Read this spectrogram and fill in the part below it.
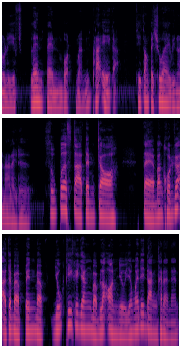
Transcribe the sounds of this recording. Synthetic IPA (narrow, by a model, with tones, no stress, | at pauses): o˧li˦˥fle˥˩npe˧nbo˨˩t̪̚mɯ˩˦ənpʰɾa˦˥ʔeː˨˩k̚ʔa̰˨˩ | t̪ʰiː˥˩t̪ɔ˥˩ŋpa˧jt͡ɕʰu˥˩əjwi˧˥noː˧naː˥˩ɾa˧jdɤː˥˩ | su˧˥pɤː˥˩st̪aː˧t̪e˧mt͡ɕɔː˧ | t̪ɛː˨˩baː˧ŋkʰo˧nkɔː˥˩ʔaː˨˩t̪̚t͡ɕa˨˩bɛː˨˩pːe˧nbɛː˨˩p̚ju˦˥k̚t̪ʰiː˥˩kʰa˧ja˧ŋbɛː˨˩p̬̚la˦˧˥ʔɔ˨˩njuː˨˩ja˧ŋma˥˩jda˥˩jda˧ŋkʰa˧naː˨˩t̪̚na˦˥n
